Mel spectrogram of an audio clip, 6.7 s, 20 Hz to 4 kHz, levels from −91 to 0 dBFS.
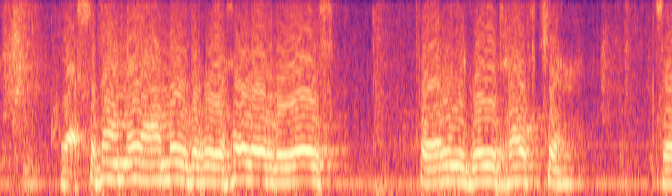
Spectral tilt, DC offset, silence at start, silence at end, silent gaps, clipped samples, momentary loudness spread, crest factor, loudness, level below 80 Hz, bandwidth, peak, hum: -11 dB/octave; 0.7%; 0 s; 0 s; none; 10%; 16 LU; 4 dB; -4 LUFS; -26 dBFS; 4 kHz; 0 dBFS; none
